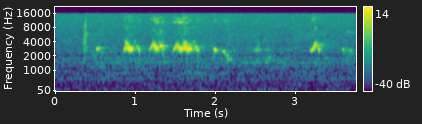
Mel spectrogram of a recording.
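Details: Red-whiskered bulbul giving fighting song during a trapping session using a decoy bird, 22 December 2015: a run of short, bright whistled notes in quick succession, then a brief pause and a lone phrase near the end.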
